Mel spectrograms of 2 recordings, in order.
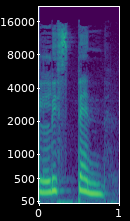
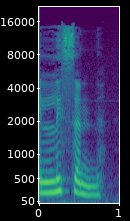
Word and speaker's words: listen: Okay, the word listen, first of all, the letter T is silent. We don't say listen, we say listen.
